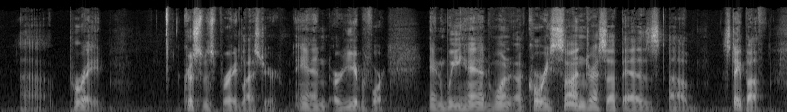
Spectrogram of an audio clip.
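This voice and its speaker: A man with a Southern US accent speaks at a moderate pace, his fairly low voice showing ordinary pitch variation. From West Memphis, Arkansas. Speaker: ghostbusters fan club member. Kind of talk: casual interview chat. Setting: studio.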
